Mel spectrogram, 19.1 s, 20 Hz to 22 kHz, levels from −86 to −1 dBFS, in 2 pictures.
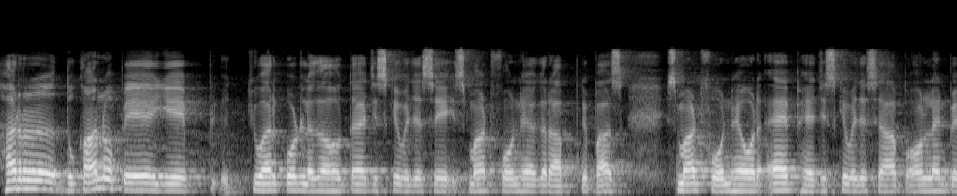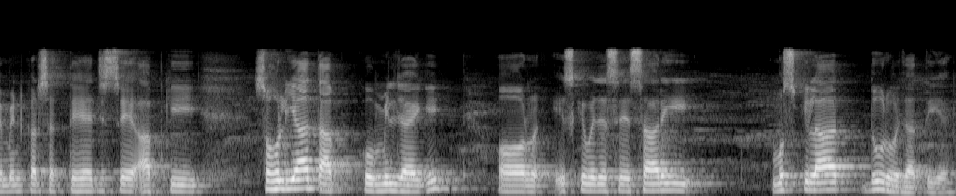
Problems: constant background noise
